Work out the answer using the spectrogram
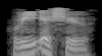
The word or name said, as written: reissue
